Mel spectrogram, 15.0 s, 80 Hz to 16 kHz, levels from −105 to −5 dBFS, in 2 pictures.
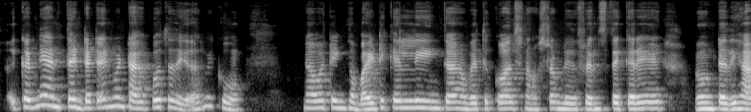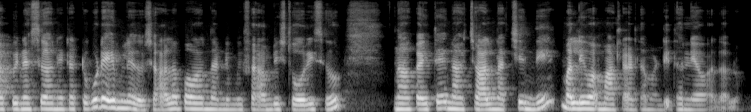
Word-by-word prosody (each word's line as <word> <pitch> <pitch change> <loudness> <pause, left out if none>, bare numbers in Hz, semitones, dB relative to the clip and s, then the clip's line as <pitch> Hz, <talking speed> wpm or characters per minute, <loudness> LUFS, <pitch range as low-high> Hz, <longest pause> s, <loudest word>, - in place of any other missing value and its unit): ఇక్కడనే 260 +4 +2
అంత 255 -1 0
ఎంటర్టైన్మెంట్ 245 +4 0
అయిపోతాది 235 +1 0
కదా! 195 - -2
మీకు. 230 -8 -4 0.8
కాబట్టి, 225 +1 0
ఇంకా 210 -1 -1
బయటికి 190 +6 +2
వెళ్లి 230 +1 +2
ఇంకా 205 -1 0 0.2
వెతుక్కోవా‌లిసినా 200 0 -2
అవసరం 195 +3 -3
లేదు. 180 -1 0
ఫ్రెండ్స్ 185 0 0
దగ్గరే 195 +1 +2 0.6
ఉంటది 190 -1 +4
హ్యాపీనెస్ 185 +1 0
అనేటట్టు 185 +1 -3
కూడా 260 0 +4
ఏమి 215 -2 +3
లేదు. 160 -4 +1
చాలా 190 +3 -1
బాగుంది 185 -2 +1
అండి. 170 0 -6
మీ - - -9
ఫ్యామిలీ 175 +2 -4
స్టోరీసు, 175 +3 0 0.7
నాకైతే, 180 +2 0
నాకు 185 0 -2
చాలా 170 +1 +2
నచ్చింది. 185 +4 -2 0.2
మళ్ళీ‌ 195 0 +5
వ - - +2
మాట్లాడదాం 170 0 -8
అండి. - - -10
ధన్యవాదాలు. 160 -1 -10
190 Hz, 150 wpm, -25 LUFS, 180-215 Hz, 0.8 s, మళ్ళీ‌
